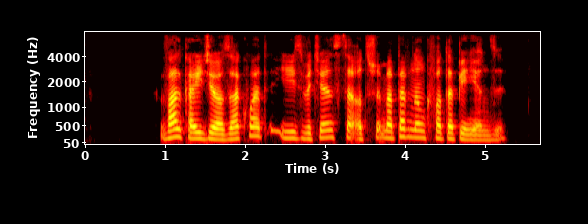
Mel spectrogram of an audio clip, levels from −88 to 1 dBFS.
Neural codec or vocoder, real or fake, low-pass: none; real; 7.2 kHz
